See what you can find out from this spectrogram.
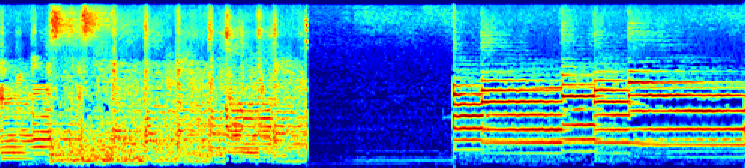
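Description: Loud chimes ring out in a bright, dense cascade of sustained tones, fall briefly quiet, then resume with clear, layered ringing notes that hang in the air.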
